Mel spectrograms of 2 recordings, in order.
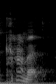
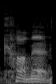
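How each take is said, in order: First: It sounds like the word 'comet'. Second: It sounds like the word 'comment'. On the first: The speaker calls it right. "It's Comet" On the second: The speaker calls it wrong. "I think I keep saying Comment"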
